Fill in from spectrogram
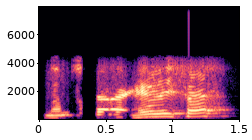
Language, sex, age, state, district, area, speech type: Kannada, male, 60+, Karnataka, Bidar, urban, conversation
